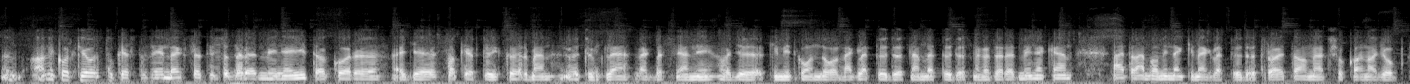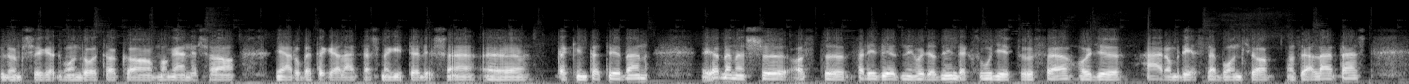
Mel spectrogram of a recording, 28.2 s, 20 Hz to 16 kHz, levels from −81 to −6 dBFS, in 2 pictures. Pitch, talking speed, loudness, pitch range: 90 Hz, 120 wpm, -17 LUFS, 85-100 Hz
